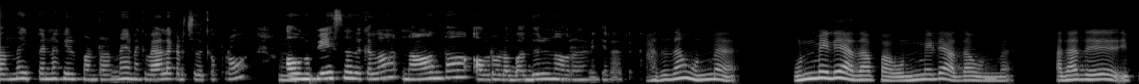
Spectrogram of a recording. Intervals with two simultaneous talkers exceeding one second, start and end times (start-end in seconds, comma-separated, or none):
none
